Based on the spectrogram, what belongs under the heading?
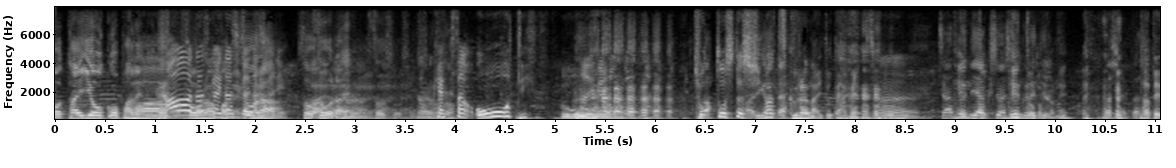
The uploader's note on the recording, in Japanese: ついに、初のリアル公開収録を、逗子海岸海の家「シーサイドリビング」さんをお借りしてやってきました！ガチオフラインははじめてだし、海の家という環境で収録するのもはじめてだったので。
